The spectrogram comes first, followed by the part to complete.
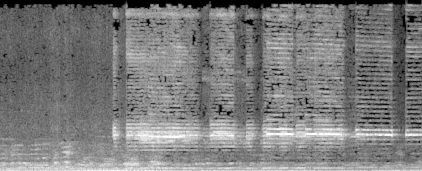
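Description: Street crowd noise and voices, then from about two seconds in a loud, high-pitched horn sounding in long blasts with brief breaks.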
